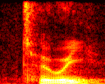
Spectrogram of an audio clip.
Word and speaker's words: TUI: tui now seeing as thompson has changed to tui if you don't if you don't know us well i've already said it tui is how you pronounce it and the palm trees in the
